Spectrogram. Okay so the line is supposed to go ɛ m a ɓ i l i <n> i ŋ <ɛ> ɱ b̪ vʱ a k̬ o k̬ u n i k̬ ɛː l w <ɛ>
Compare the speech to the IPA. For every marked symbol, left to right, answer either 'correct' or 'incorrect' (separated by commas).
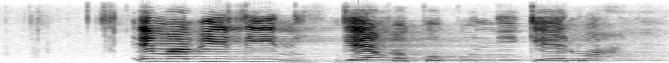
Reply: correct, correct, incorrect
